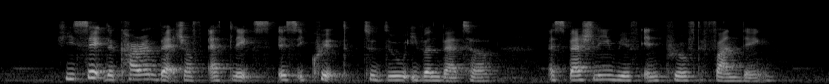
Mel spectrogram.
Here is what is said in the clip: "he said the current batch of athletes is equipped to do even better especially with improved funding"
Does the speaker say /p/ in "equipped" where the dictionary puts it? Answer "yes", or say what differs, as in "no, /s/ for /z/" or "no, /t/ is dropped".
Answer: yes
